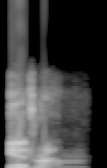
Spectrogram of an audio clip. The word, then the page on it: eardrum: British English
